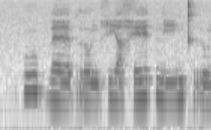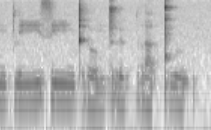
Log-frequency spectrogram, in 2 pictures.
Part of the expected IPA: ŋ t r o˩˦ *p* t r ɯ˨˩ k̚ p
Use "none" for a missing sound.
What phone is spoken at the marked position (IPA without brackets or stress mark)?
m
